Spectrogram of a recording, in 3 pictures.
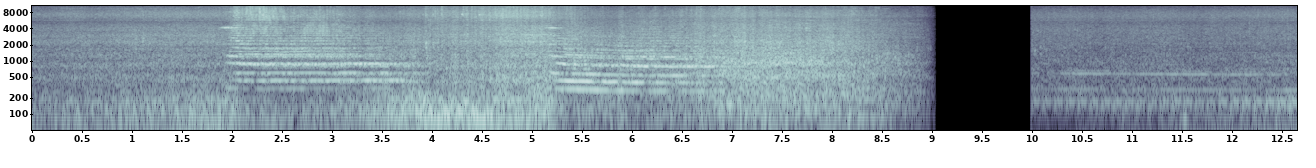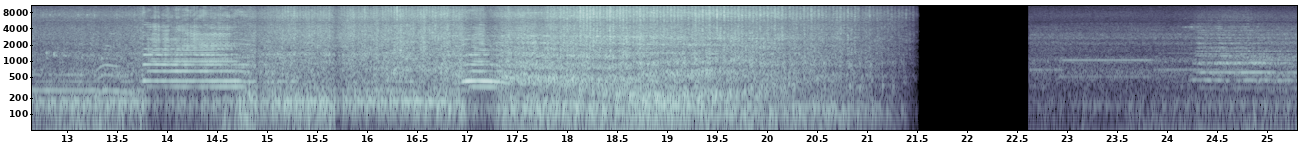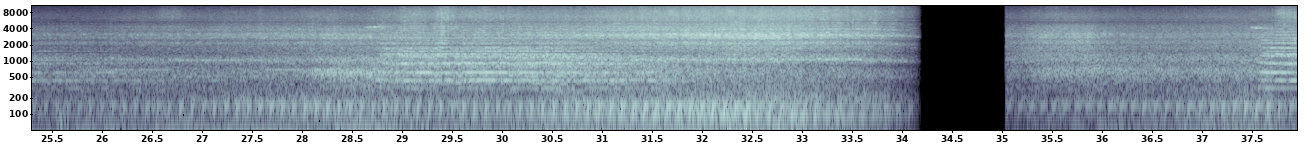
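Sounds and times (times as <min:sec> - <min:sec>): train rumble: 0:00.0 - 0:09.0, 0:10.0 - 0:21.5, 0:23.8 - 0:34.2, 0:35.1 - 0:37.9
locomotive horn blasts: 0:01.9 - 0:03.9, 0:05.2 - 0:07.0, 0:12.7 - 0:15.0, 0:16.9 - 0:17.5, 0:22.6 - 0:25.8, 0:28.6 - 0:31.2, 0:37.5 - 0:37.9.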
